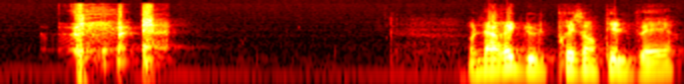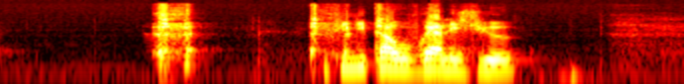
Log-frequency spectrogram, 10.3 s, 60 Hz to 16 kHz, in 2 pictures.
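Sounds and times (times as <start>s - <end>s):
wet coughing spitting up water: 0.4s - 1.4s, 6.3s - 6.8s, 7.4s - 8.0s
speech: 3.5s - 5.1s, 7.6s - 9.1s.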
